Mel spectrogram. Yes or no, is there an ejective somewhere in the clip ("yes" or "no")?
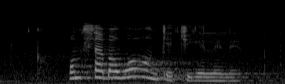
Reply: yes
